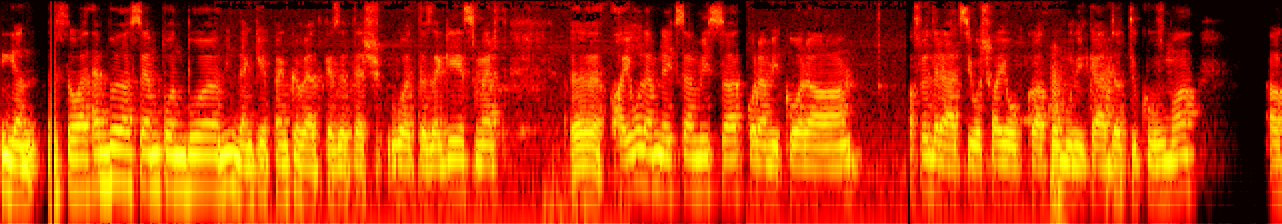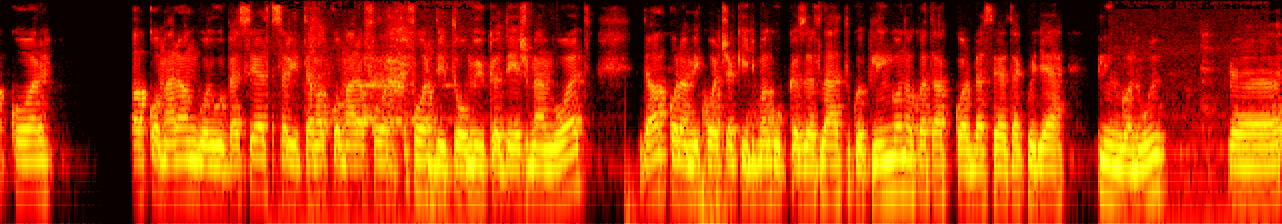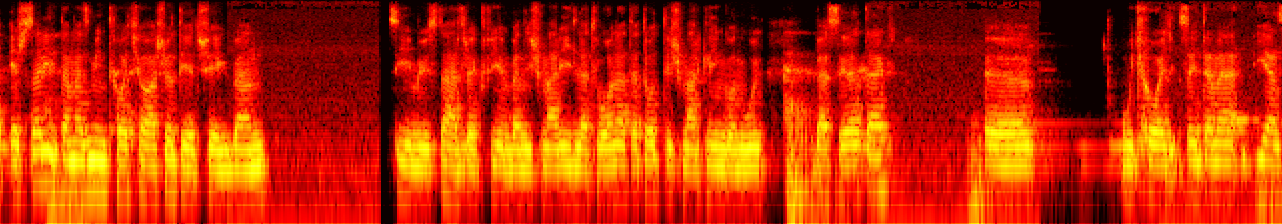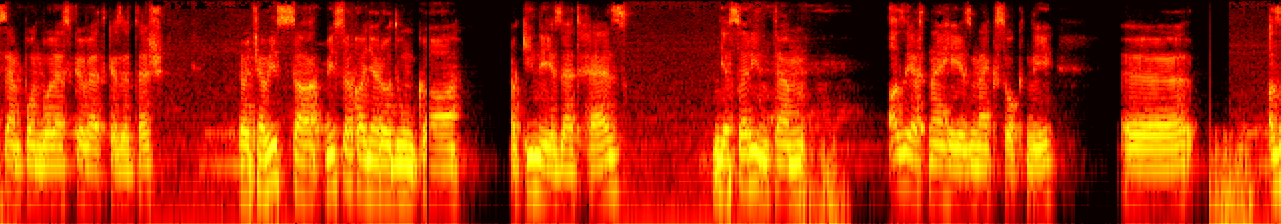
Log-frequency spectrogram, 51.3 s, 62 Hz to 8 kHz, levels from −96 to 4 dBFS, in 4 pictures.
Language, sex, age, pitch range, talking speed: Hungarian, male, 20-39, 110-120 Hz, 105 wpm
